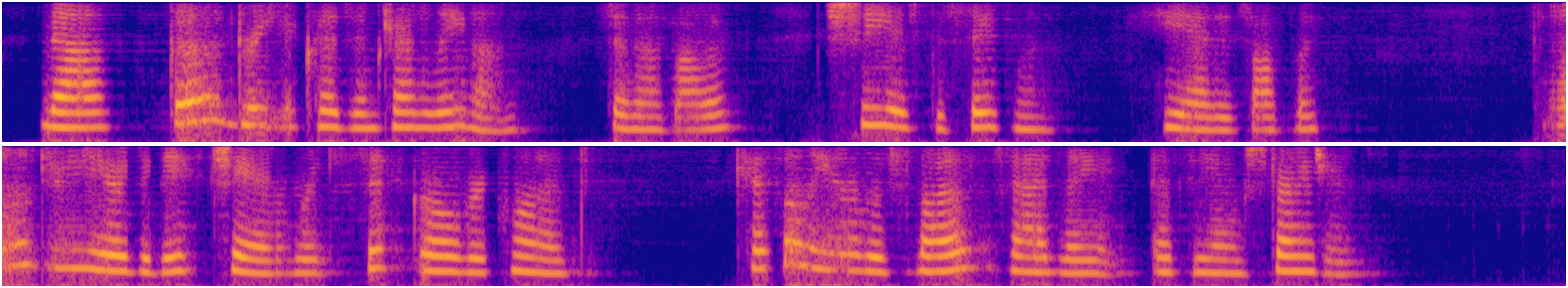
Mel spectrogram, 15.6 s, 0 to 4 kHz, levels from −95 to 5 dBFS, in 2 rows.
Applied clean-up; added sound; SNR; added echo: neural separator model SepFormer WHAMR!.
